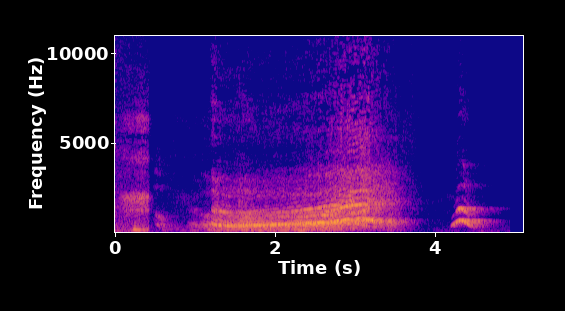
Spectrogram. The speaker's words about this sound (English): Yeah, cheers to drink. Yeah, that was actually me cheering behind.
